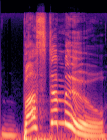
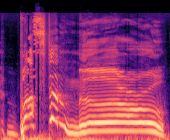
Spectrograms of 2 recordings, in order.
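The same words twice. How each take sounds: First: The word moo is said in a plain voice. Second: The word moo is drawn out like a cow.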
